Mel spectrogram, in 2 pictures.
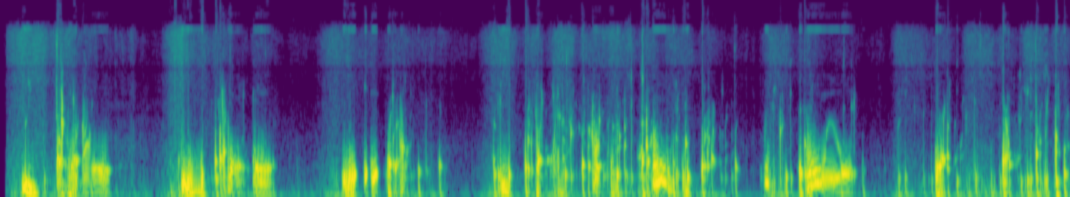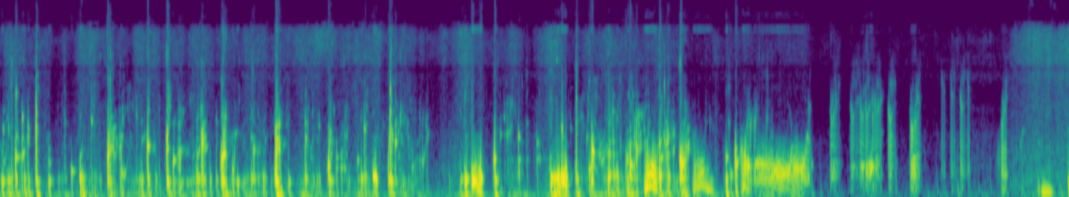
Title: stomach growling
